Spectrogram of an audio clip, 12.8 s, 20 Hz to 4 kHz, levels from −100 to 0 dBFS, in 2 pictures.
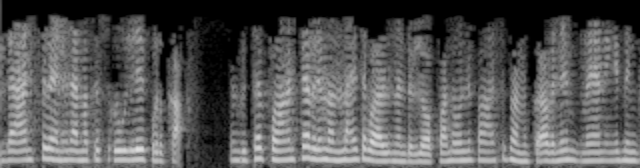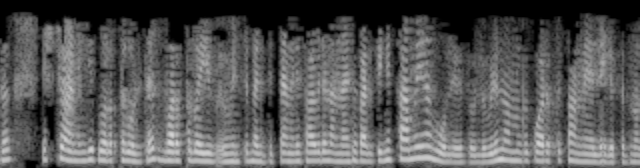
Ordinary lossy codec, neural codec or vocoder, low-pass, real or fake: MP3, 16 kbps; codec, 16 kHz in and 24 kHz out, 0.6 kbps, FocalCodec, streaming, 2048 codes; 3.6 kHz; fake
